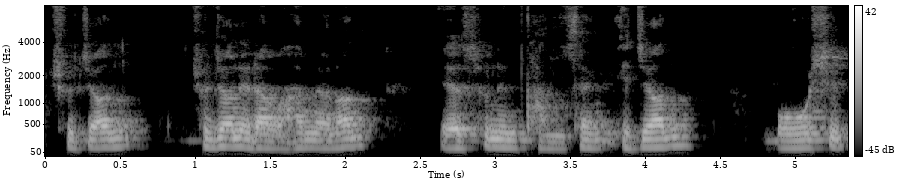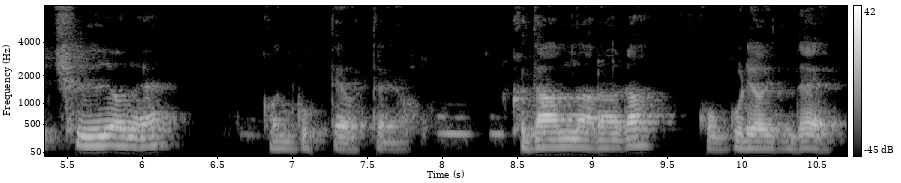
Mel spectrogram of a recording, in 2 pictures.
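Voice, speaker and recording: Low-voiced pastor in an echoey church. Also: male voice, a little slow, a little mellow. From Chungcheong region, South Korea. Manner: humorous, folksy storytelling. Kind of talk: sermon. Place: church sanctuary. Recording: roomy church echo.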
